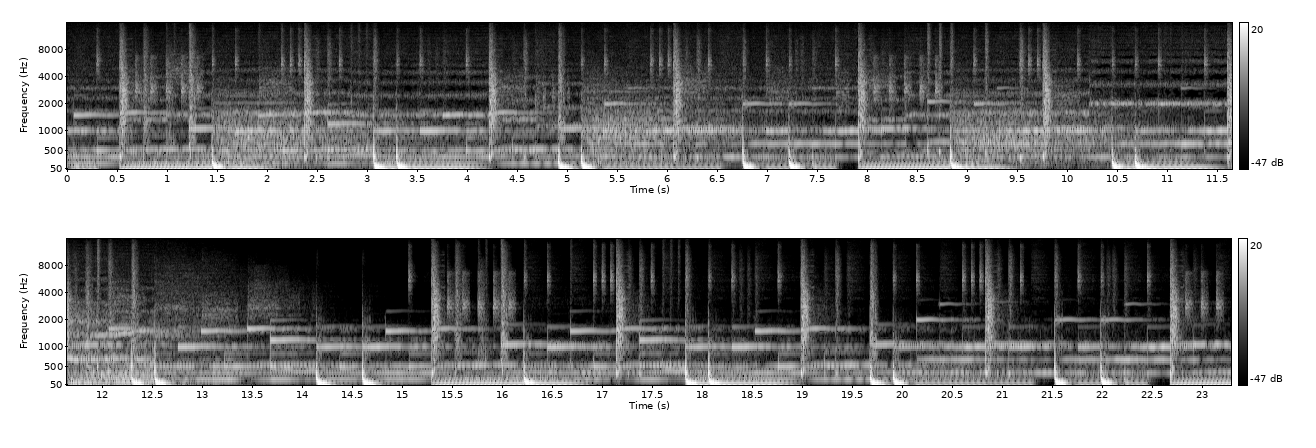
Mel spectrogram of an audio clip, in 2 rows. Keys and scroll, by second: 2.5 ctrl+shift+i.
